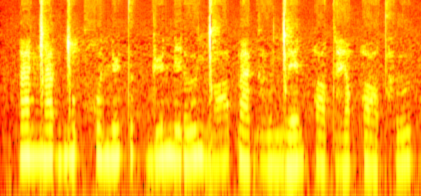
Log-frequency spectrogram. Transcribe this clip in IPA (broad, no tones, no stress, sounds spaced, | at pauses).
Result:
æ ŋ͡ǀ æ b ŋ͡ǀ u k χʷ i n y t̪ ɯ k ɡ y n i ɾ ɯ ŋ͡ǀ ɑ p æ ɡʱ ɯ ŋ͡ǀ e n qʷ ɑ dʱ e qʷ ɑ t̪ʰ ɯ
